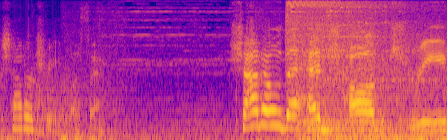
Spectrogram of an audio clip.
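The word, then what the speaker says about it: Scadutree: since last time that it's not scadu tree blessing it's it's pronounced Shadow so it's like Shadow tree blessing Shadow the Hedgehog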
